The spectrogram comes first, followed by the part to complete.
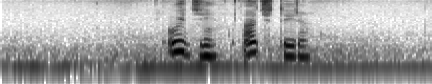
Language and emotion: Russian, neutral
